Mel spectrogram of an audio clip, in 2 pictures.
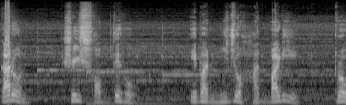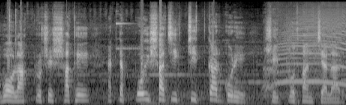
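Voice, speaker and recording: A man giving a dramatic first-person narration of a horror story, with suspenseful, deliberate phrasing. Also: on the high side, soft background music.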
